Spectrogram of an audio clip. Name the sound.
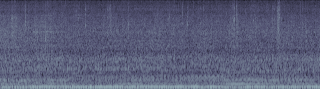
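military truck engine in video game SnowRunner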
